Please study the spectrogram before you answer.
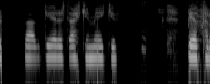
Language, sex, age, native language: Icelandic, male, 10, Icelandic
